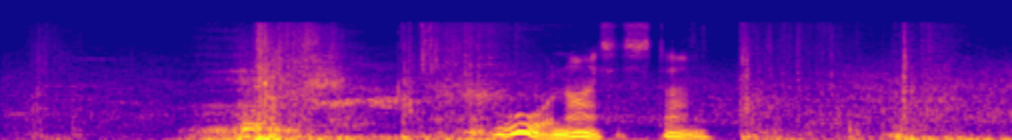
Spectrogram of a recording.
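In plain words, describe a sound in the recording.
Armoured players crash together with heavy thuds.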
